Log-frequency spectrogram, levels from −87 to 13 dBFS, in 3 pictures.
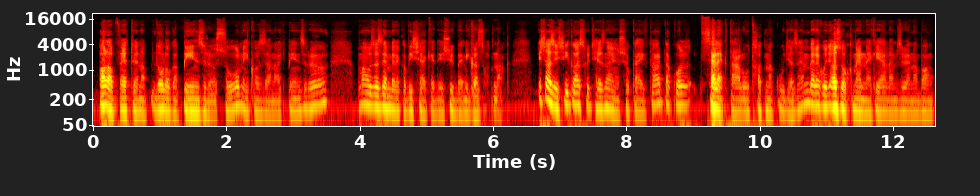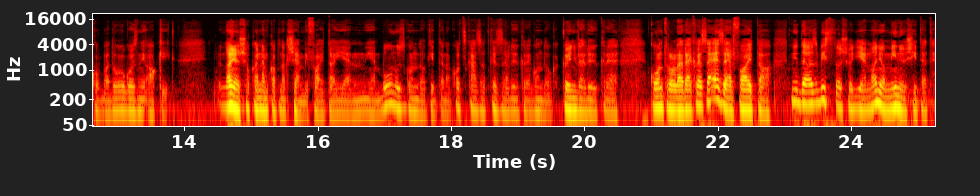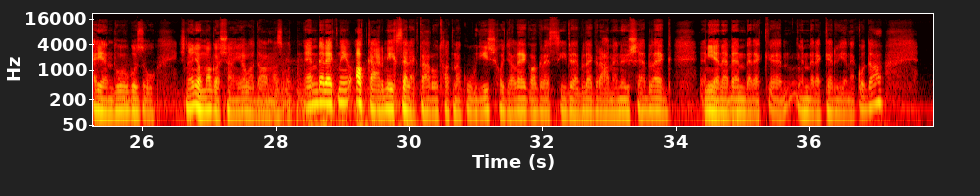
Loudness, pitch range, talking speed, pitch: -23 LUFS, 95-125 Hz, 140 wpm, 105 Hz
